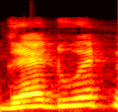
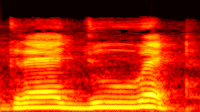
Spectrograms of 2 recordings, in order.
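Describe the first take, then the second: First: ग्रेजुएट with a plain D, "gred-u-et"; higher-pitched ग्रेजुएट, D unsoftened as ड; wrong pronunciation. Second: ग्रेजुएट with D as J, "gre-joo-et"; correct pronunciation. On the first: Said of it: "ग्रेजुएट नहीं". (ग्रेजुएट को ड से, "ग्रेडुएट") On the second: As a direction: say ग्रेजुएट with a clear ज sound. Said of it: "डी को ज बोलते हैं". (ग्रेजुएट में डी की जगह ज) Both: Shown as a demonstration.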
